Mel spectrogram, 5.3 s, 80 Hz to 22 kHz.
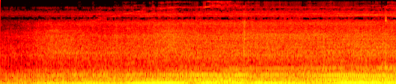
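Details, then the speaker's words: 47k 2014 Toyota Hilux diesel driving cold under load: low, even drone rising and settling, no loud knock, only a light-load rattle around 1500 rpm; owner judges it normal and quiet, questioning injector need. "that's pretty quiet really I'm not worried about"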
